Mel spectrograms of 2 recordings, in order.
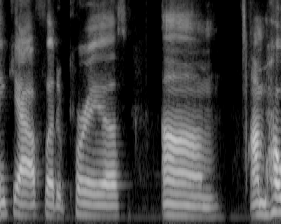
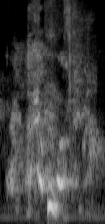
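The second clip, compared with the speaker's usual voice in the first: breathy high laugh. Real, not acted. Laughing after cussing.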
